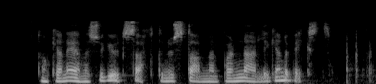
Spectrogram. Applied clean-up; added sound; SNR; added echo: neural separator model SepFormer DNS4.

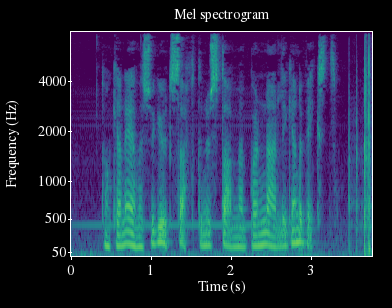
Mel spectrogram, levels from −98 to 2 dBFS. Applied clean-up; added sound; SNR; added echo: none; Telephone; 13 dB; none.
